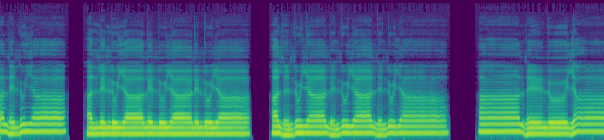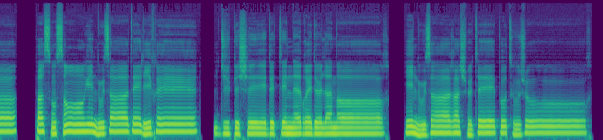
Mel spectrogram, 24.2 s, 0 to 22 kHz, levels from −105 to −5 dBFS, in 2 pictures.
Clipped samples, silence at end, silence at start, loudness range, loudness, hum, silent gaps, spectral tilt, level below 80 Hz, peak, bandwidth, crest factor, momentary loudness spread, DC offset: under 0.1%; 0.35 s; 0 s; 4 LU; -22 LUFS; none; 1.38-1.65 s, 5.05-5.37 s, 9.01-9.49 s, 12.43-12.78 s, 16.12-16.34 s, 19.87-20.15 s; -8 dB/octave; -56 dBFS; -8 dBFS; 14 kHz; 14 dB; 8 LU; under 0.1%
